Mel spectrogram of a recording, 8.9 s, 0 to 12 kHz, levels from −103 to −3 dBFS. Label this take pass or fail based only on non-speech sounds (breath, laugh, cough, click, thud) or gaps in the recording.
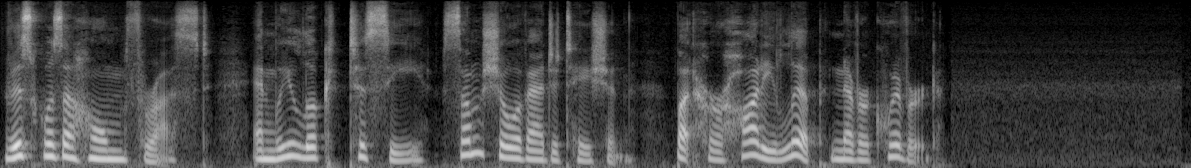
pass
